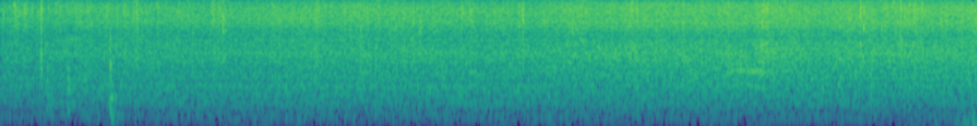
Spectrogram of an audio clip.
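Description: Faint, steady outdoor hiss with a few soft clicks and a brief faint chirp about five seconds in.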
